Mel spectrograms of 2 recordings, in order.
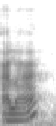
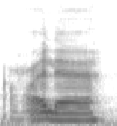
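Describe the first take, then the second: First: It starts with a plain glottal catch. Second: It starts with a squeezed sound from the throat. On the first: The speaker calls it wrong. "If you say ala, it's wrong. You making you change the hamza uh, ain to hamza" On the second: The speaker calls it right. "bring out the ain sound"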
